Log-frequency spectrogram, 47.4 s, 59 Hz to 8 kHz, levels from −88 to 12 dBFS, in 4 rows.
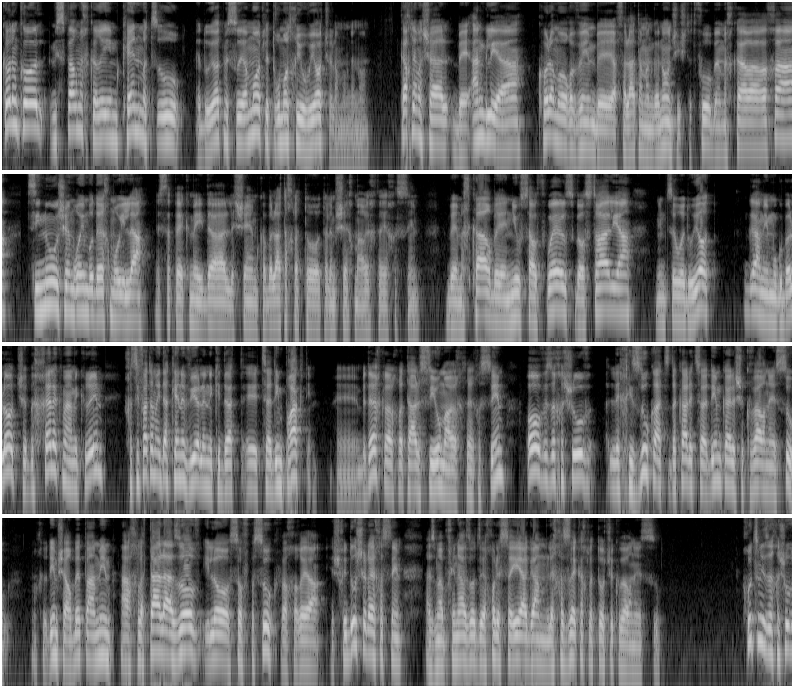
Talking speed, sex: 130 wpm, male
